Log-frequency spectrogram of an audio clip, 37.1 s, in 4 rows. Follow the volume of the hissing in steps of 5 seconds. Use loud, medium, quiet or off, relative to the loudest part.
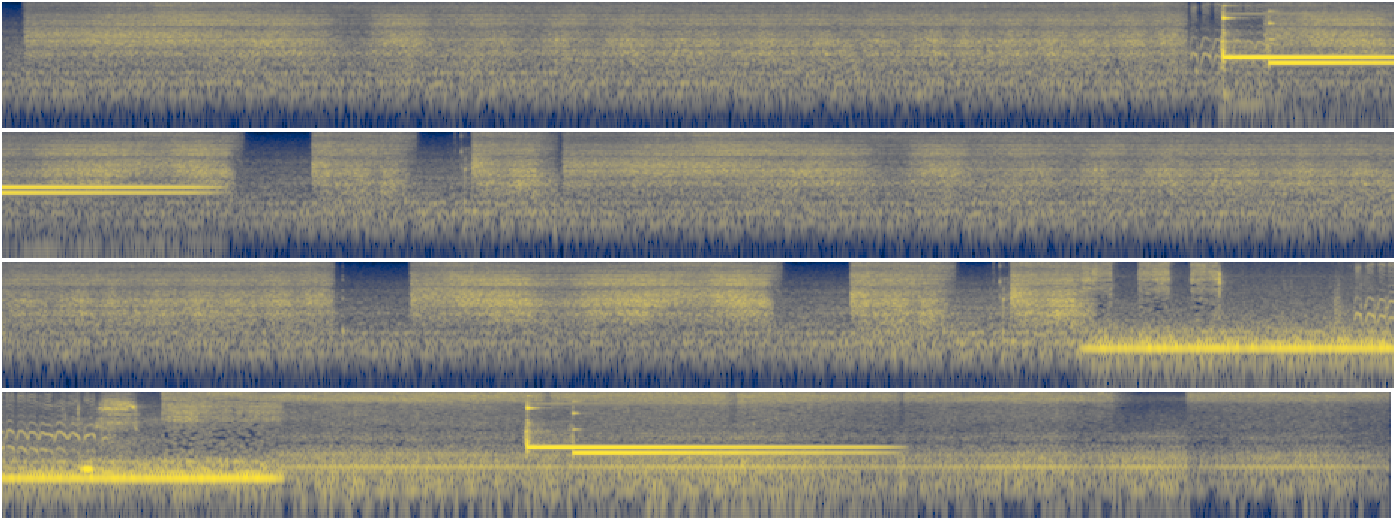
medium, medium, medium, medium, medium, loud, medium, medium.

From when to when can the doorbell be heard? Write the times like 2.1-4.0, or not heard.
8.1-10.8, 31.3-33.9.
